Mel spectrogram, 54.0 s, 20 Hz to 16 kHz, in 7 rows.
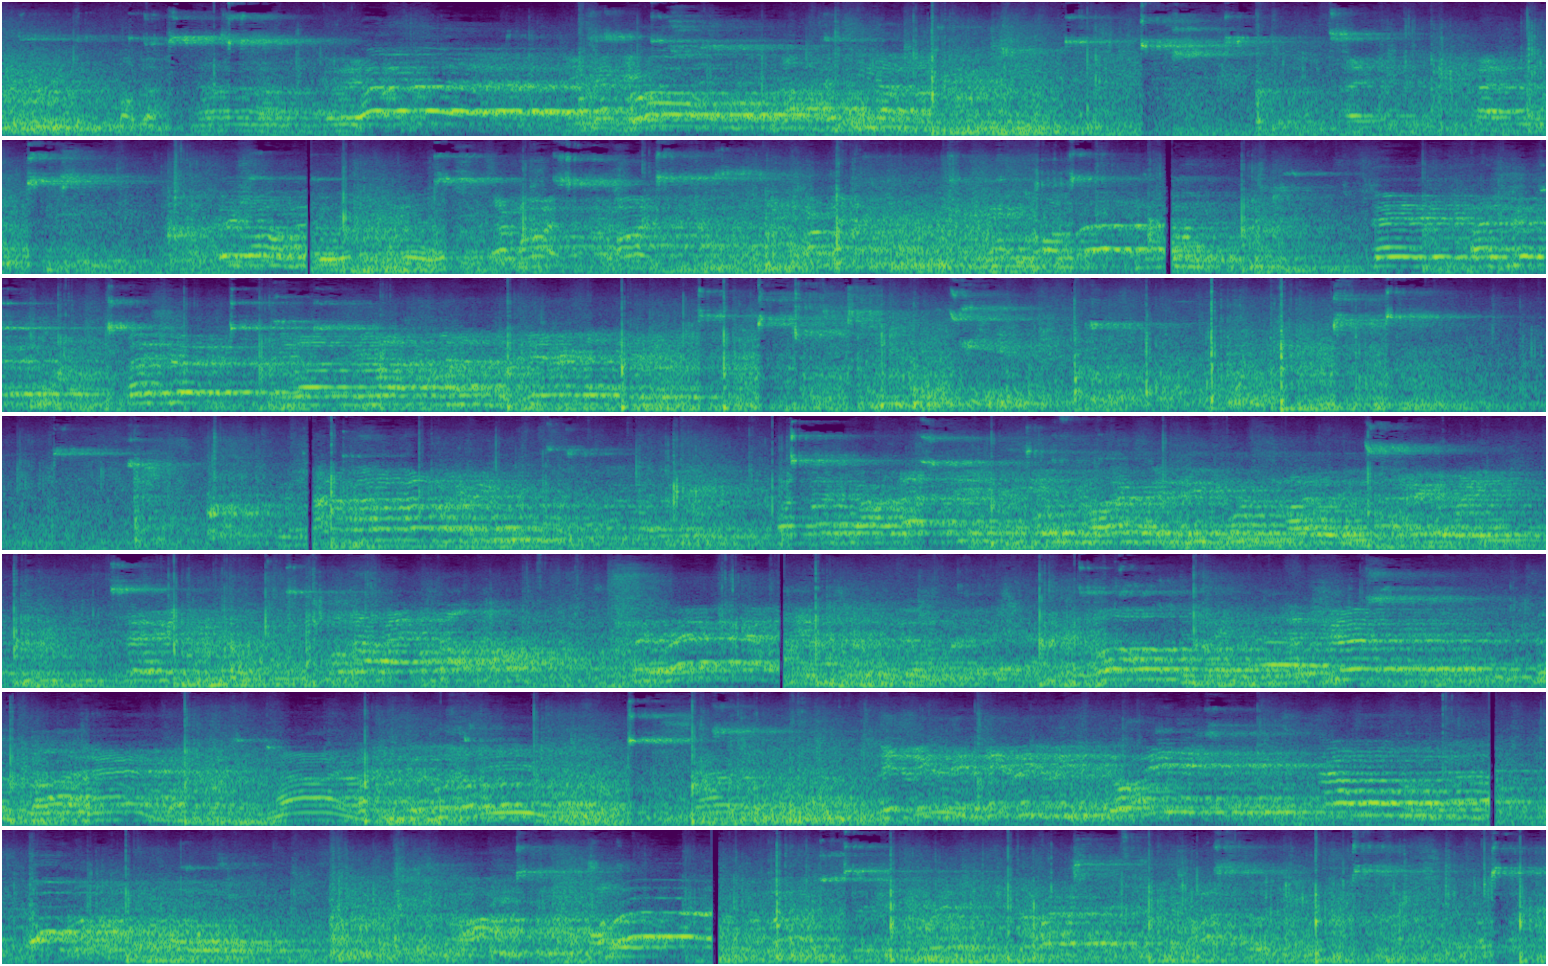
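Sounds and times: players' voices echoing: 0:00.0 - 0:54.0
basketball bouncing on hardwood floor: 0:04.6 - 0:05.6, 0:09.3 - 0:09.7, 0:18.0 - 0:20.2, 0:20.8 - 0:22.5, 0:49.9 - 0:54.0.

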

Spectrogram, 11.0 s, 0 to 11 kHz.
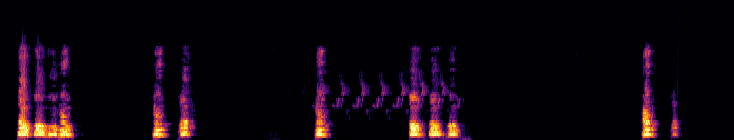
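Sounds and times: dog barking: 0:00.2 - 0:01.3, 0:02.3 - 0:03.1, 0:04.7 - 0:05.1, 0:06.1 - 0:07.1, 0:09.6 - 0:10.3.

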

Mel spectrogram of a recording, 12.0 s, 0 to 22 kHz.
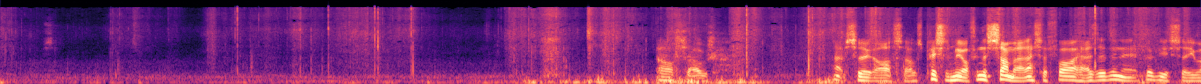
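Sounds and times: footsteps through fallen leaves: 0:00.0 - 0:00.4, 0:01.0 - 0:12.0.

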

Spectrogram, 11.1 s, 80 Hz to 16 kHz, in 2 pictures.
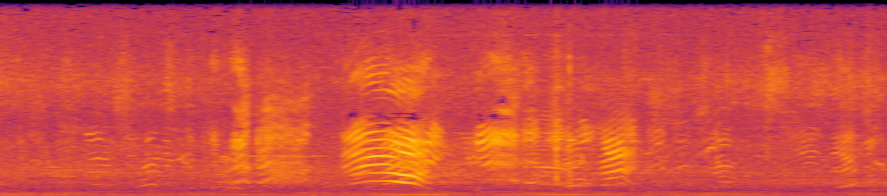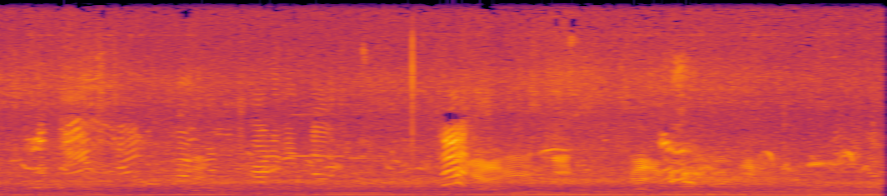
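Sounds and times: children's voices: 0:00.5 - 0:11.0
child's high-pitched yell: 0:01.8 - 0:03.2.

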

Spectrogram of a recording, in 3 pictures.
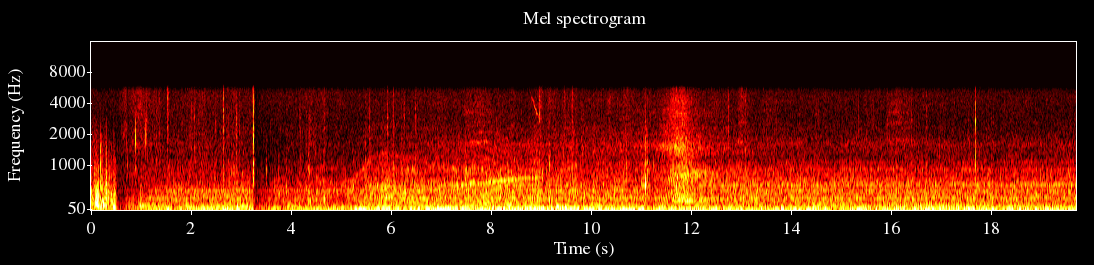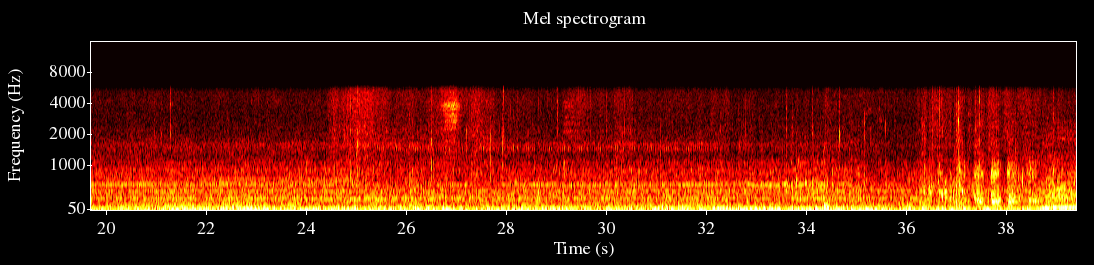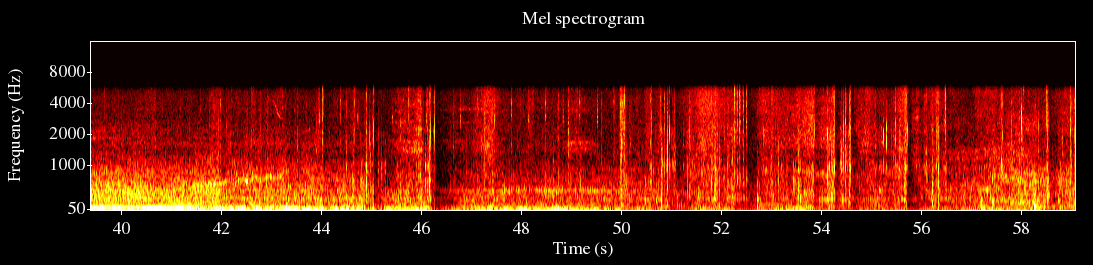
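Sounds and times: car rumble inside cabin: 0:00.0 - 0:59.0.

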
